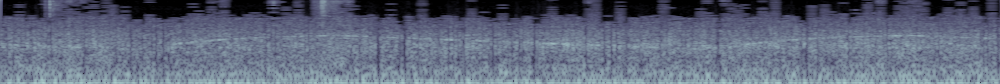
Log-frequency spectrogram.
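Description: Heavy low rumble of a police cruiser driving at highway speed, engine and road noise, with a police siren wailing slowly up and down underneath.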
